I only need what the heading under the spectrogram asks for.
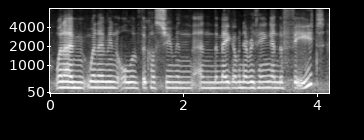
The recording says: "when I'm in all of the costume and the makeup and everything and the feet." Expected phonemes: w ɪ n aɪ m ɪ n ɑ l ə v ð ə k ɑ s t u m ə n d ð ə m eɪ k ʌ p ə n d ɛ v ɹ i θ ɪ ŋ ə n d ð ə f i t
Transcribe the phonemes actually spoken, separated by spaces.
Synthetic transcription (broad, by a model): w ɪ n aɪ m ɪ n ɑ l ə v ð ə k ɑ s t u m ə n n ð ə m eɪ k ʌ p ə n ɛ v ɹ i θ ɪ ŋ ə n ð ə f i t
